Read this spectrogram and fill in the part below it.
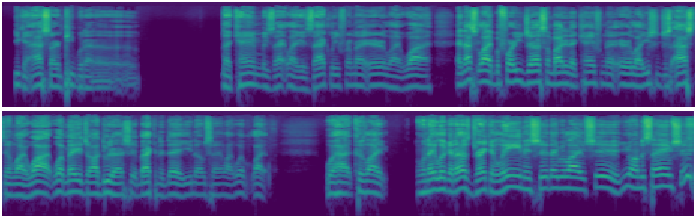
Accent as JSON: {"language": "English", "town": "Houston", "region": "Texas", "country": "United States", "tie": "born or raised there", "also_born_or_lived": "North Lansing, Michigan", "moved": "yes", "said": "I was from the hood. I was from a little bitty town called Cloverleaf in Houston, Texas"}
